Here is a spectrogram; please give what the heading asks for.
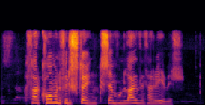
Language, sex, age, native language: Icelandic, male, 11, Icelandic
